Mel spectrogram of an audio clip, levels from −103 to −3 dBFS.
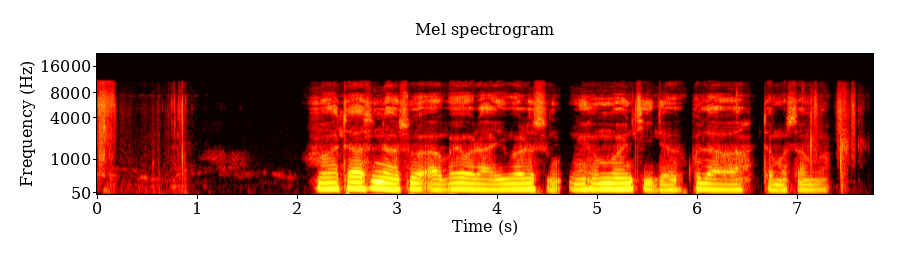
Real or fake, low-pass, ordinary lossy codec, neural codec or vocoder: real; 10.8 kHz; none; none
